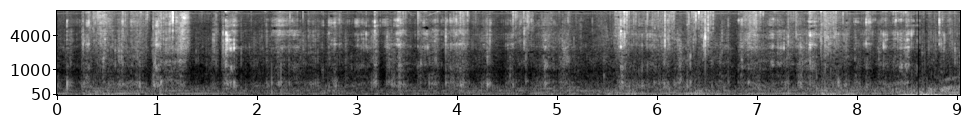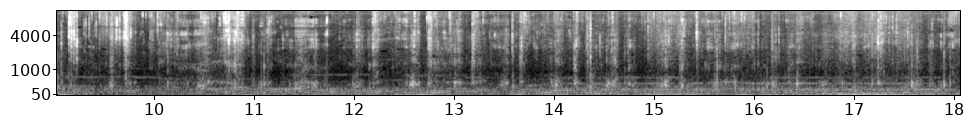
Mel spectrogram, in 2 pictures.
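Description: Close-miked eating by hand: a person chewing a mouthful of rice and spicy side dishes, with a steady run of wet mouth clicks and crunches. Near the end, fingers squish and scrape through rice on a banana leaf.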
